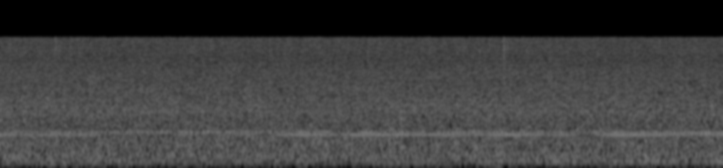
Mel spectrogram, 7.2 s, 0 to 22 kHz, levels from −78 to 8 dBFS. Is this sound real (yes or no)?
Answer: no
